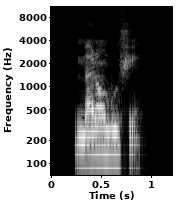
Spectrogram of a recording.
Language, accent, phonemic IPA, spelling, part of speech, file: French, France, /ma.l‿ɑ̃.bu.ʃe/, mal embouché, adjective, LL-Q150 (fra)-mal embouché.wav
- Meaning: foul-mouthed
